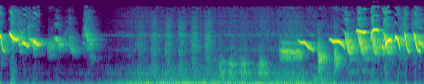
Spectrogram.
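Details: Javan grey-throated white-eye in energetic gacor song for training small birds: brief slurred whistles opening, a long subdued gap with faint background noise, then a dense flurry of sharp, rapidly repeated whistled notes.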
